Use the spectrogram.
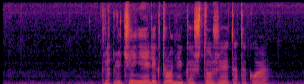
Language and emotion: Russian, neutral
